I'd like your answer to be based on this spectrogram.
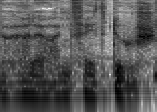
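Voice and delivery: deepened, slow woman's voice without falsetto. Retelling how he did a woman, in a deepened voice for a woman. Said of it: "when he did a woman, he usually deepened his voice. So unlike trying to do a sort of falsetto, he would go".

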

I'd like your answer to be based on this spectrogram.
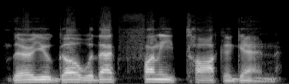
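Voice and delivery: ordinary delivery

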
